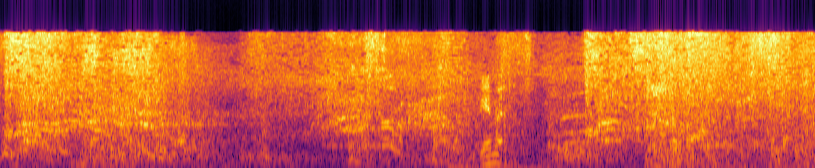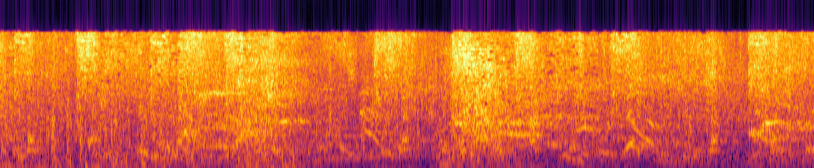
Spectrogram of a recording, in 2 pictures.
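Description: A whip chain lashes and cracks against creatures.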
